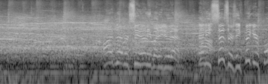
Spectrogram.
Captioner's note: crowd cheering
